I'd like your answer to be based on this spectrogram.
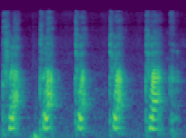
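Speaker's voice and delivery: high, staccato clucks; quick separate chicken clacks. Retold or imitated. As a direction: imitate a hen in short high bursts. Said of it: "what does the chicken say".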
